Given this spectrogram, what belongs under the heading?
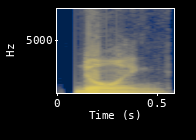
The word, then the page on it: knowing: American English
